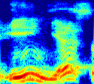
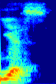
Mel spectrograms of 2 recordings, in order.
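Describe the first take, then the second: First: IN and YES pushed up high into a question; incredulous YES, swooping high at the end. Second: Said in the usual way. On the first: Shown as a demonstration. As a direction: ask YES in disbelief. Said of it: "If it's a question mark". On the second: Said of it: "If it's a statement".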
